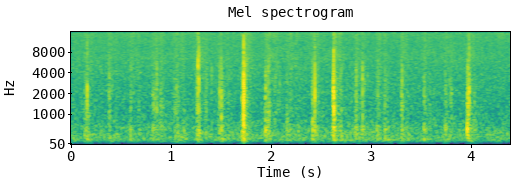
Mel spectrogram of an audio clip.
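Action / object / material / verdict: tap / thin plastic sheet protector tapped with a pencil tip / plastic / none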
